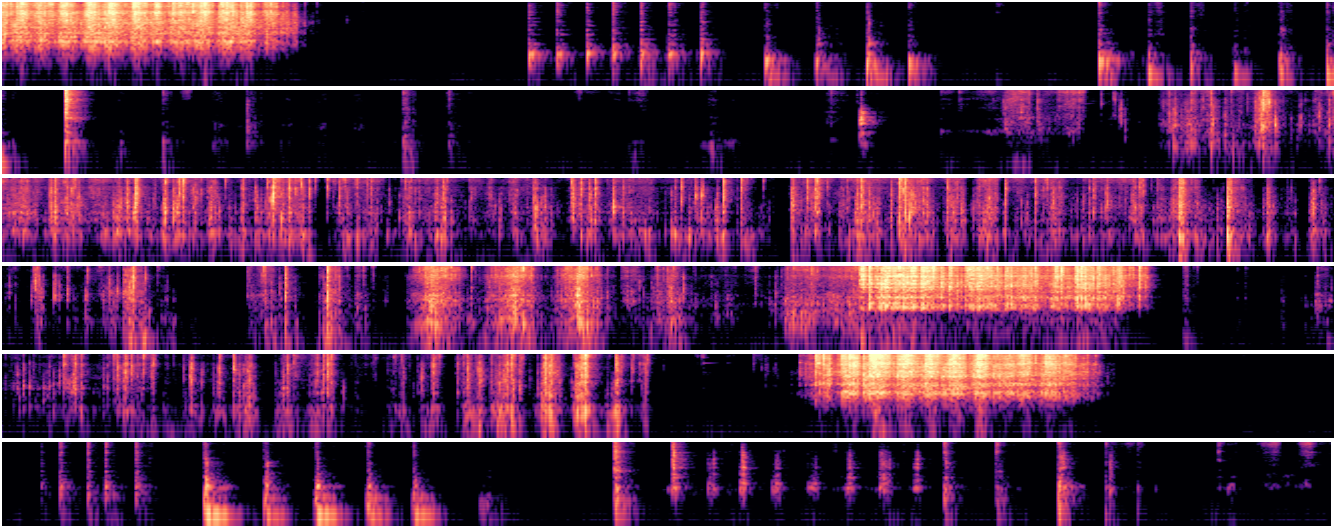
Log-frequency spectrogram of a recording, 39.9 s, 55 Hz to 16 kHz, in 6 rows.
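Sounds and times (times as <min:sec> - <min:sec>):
candies clattering: 0:00.0 - 0:01.6, 0:11.6 - 0:25.9, 0:26.5 - 0:29.9, 0:30.5 - 0:32.2
plastic packaging crinkling: 0:11.8 - 0:25.8, 0:26.5 - 0:29.9, 0:30.6 - 0:32.2.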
